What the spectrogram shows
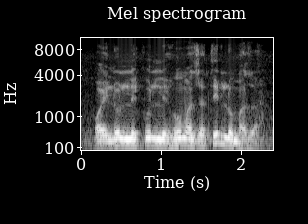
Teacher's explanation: প্রথমে আমরা দেখতে পাচ্ছি তানবিন, তানবিনের পরে লাম। তো তানবিনের পর লাম হলে ইদগাম হয়, ক্ষেত্রটাকে বলা হয় ইদগাম নাকিস, অপরিপূর্ণ ইদগাম।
